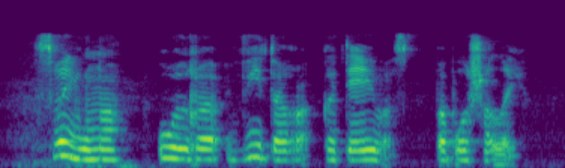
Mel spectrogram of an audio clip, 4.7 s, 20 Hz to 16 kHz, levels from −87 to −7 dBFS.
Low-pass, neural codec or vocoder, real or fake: 7.2 kHz; none; real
